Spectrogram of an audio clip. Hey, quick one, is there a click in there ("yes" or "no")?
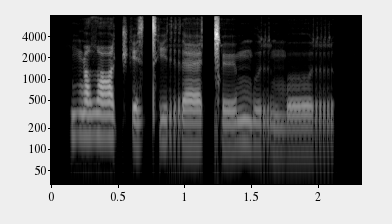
yes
